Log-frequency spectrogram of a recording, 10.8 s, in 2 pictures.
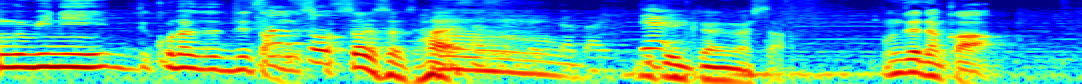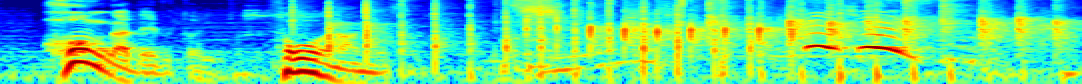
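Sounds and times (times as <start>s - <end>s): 
speech: 0.0s - 8.0s
hand clapping: 6.7s - 10.8s.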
